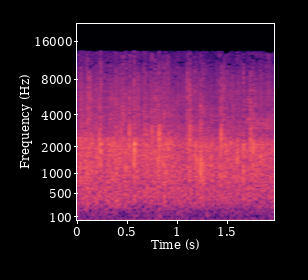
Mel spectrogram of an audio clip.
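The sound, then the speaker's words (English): Audience applause during a sermon: a steady, dense wash of clapping that fills the whole moment at an even loudness, with no voices heard. “You can clap for those truths.”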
